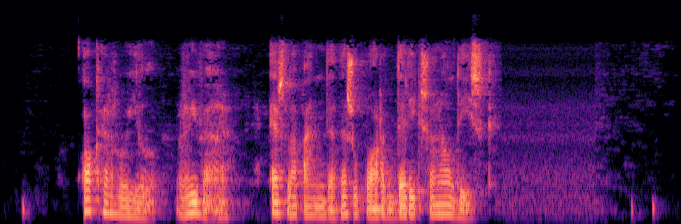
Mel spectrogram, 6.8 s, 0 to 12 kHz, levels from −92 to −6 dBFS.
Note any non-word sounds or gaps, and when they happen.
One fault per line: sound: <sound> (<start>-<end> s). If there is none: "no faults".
no faults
